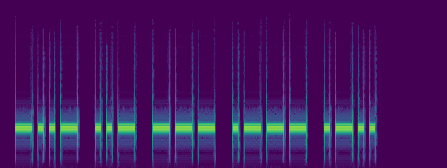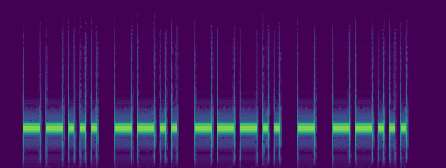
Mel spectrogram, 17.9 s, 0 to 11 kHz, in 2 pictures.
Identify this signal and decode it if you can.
Morse code, heard as a keyed tone, about 10 wpm, 800 Hz. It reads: XUOJL 7Z8T7
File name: CW / DET / 1 9 1500C S A 10wpm 4511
